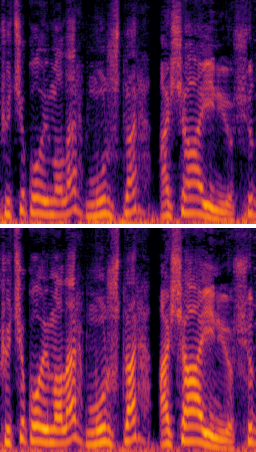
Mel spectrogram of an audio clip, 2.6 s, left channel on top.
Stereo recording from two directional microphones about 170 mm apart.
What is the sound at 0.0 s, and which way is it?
Speech, 25° right (ahead or behind).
